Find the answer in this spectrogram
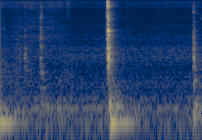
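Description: A metal bar striking ice packed in a grain auger's intake hopper: a sharp knock with a dull thud about a second in, and another near the end.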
